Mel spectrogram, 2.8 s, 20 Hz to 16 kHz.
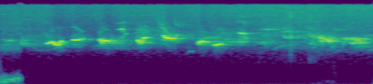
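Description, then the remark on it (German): Birds chirp repeatedly outdoors in quick, bright bursts, a steady series of high tweets with a faint low thump at the very start and no talking. “Ich würde mal sagen, in mir ist 50-50, dass das gelingt, weil klassischerweise, wenn ich sowas versuche, sind die Vögel entweder gerade still oder gerade woanders oder ich bin nicht in der Lage, die zu hören.”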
